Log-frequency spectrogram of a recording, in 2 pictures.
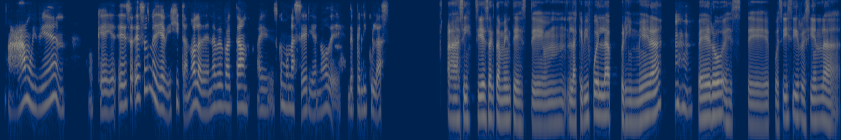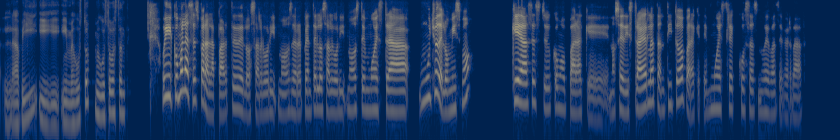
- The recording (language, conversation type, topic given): Spanish, podcast, ¿Cómo descubres nueva música hoy en día?
- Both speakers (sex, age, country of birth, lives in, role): female, 40-44, Mexico, Mexico, host; male, 20-24, Mexico, Mexico, guest
- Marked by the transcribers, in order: other background noise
